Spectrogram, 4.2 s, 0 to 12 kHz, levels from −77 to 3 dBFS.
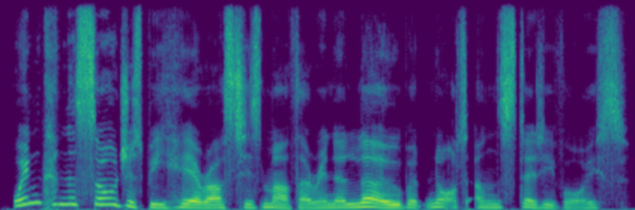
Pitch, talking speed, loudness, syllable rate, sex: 210 Hz, 225 wpm, -17 LUFS, 5.8 syllables/s, female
